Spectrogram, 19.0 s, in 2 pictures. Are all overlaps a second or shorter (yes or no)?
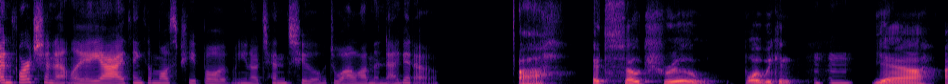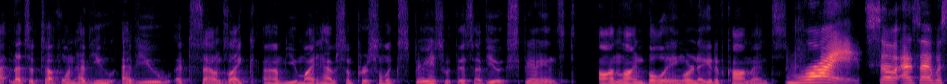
yes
